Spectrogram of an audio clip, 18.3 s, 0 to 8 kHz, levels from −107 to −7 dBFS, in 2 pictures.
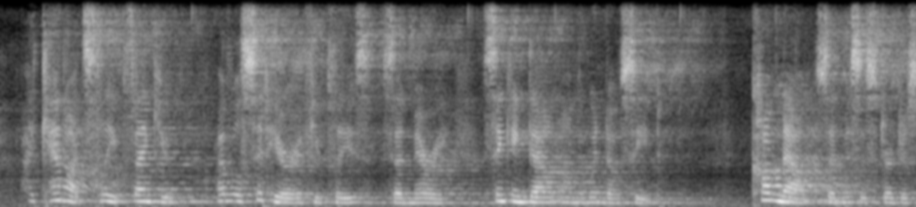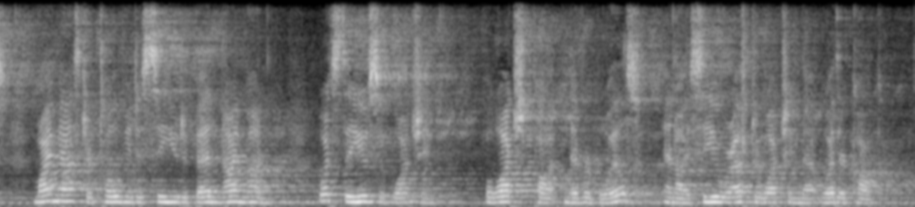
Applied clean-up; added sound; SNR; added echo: none; none; none; reverberation time 2.4 s.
